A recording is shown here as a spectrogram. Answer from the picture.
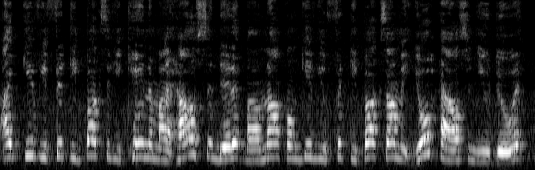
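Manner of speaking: high, argumentative imitation of a Boston-like customer; Boston-like accent. Imitated customer disputing welder's price, indignant Boston-like accent. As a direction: argue back in a mock northern, Boston-like accent. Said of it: "in the really thick northern, almost Boston-like accent".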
